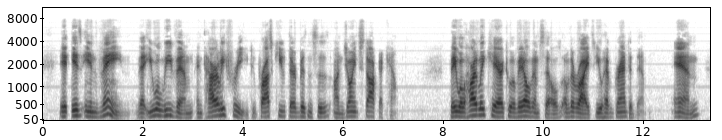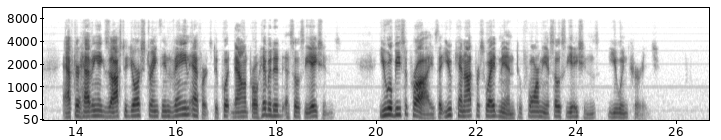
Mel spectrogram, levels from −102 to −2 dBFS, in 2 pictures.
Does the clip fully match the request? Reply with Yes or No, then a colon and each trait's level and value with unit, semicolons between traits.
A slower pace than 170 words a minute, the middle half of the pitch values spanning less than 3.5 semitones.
No: average, 140 wpm; average, 4.0 semitones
